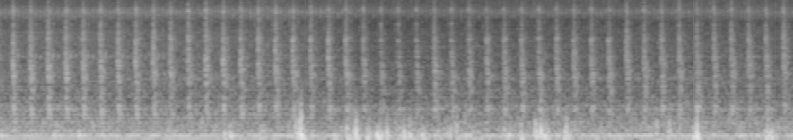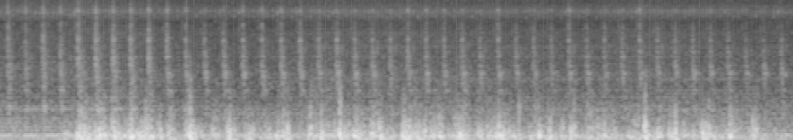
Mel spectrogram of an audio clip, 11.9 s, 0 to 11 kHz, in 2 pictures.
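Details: Jeep Cherokee XJ facelift, 2.5 L four-cylinder petrol engine, skirt broken off the piston in cylinder two: low idle with irregular hollow knocks that sharpen as revs rise; piston slap from broken piston skirt.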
